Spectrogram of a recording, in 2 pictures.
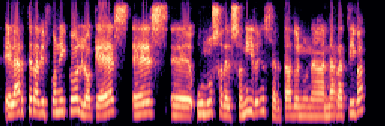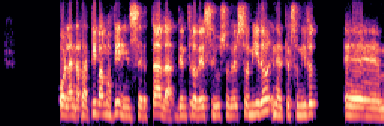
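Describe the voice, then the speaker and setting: A woman's voice: mid-range voice, darkish tone, muffled recording. A woman answering as a podcast guest, explaining ideas conversationally and thinking aloud, often checking that she is understood. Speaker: podcast guest, sound creator.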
